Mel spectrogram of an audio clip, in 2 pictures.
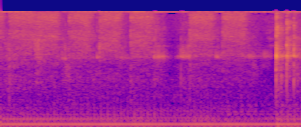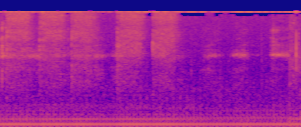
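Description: Aerosol can of sealer spraying onto a set of stained reproduction antlers, a steady hiss with one light click near the middle, over a low steady hum.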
